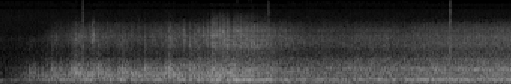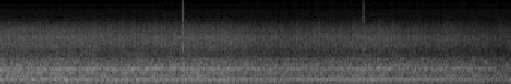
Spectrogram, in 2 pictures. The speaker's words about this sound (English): Was that the plane, boss?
